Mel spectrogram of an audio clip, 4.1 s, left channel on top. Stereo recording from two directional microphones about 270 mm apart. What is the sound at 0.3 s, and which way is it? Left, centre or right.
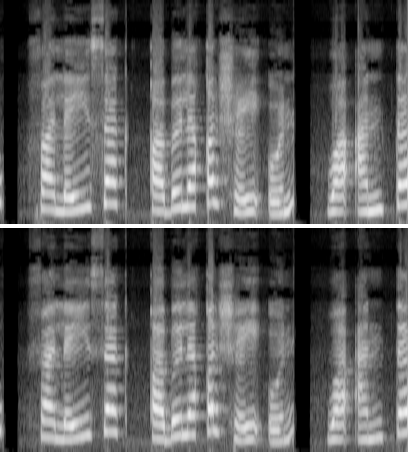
Speech, centre.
